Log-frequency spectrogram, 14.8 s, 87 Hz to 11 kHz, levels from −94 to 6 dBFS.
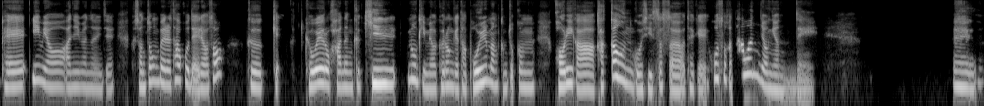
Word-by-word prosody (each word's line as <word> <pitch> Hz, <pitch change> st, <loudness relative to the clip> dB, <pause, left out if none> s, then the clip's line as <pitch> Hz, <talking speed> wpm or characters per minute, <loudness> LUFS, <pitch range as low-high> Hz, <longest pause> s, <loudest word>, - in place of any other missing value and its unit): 배이며 210 Hz, 0 st, -2 dB
아니면은 205 Hz, -1 st, -7 dB
인제 190 Hz, +1 st, -12 dB, 0.2 s
그 -, -, -14 dB
전통배를 235 Hz, +2 st, -1 dB
타고 275 Hz, -2 st, -1 dB
내려서 215 Hz, -, -1 dB, 0.3 s
그 210 Hz, -2 st, 0 dB, 0.2 s
이렇게 -, -, -4 dB, 0.4 s
교회로 230 Hz, +2 st, +7 dB
가는 210 Hz, -1 st, -3 dB
그 210 Hz, +1 st, -8 dB
길목이며 235 Hz, -2 st, +3 dB
그런 215 Hz, +2 st, -2 dB
게 190 Hz, -, -2 dB
다 195 Hz, 0 st, -6 dB
보일 225 Hz, +7 st, +5 dB
만큼 220 Hz, -6 st, -5 dB
쪼끔 205 Hz, -1 st, -5 dB, 0.3 s
거리가 195 Hz, -4 st, +3 dB
가까운 270 Hz, 0 st, +3 dB
곳이 190 Hz, -1 st, -3 dB
있었어요. 180 Hz, -2 st, -3 dB
되게 200 Hz, 0 st, -7 dB
호수가 305 Hz, -1 st, -2 dB
타원형이었는데. 195 Hz, -, -2 dB, 2.1 s
예. 205 Hz, -2 st, -1 dB
210 Hz, 275 characters per minute, -21 LUFS, 195-240 Hz, 2.1 s, 교회로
